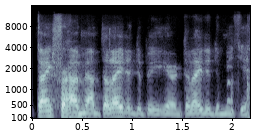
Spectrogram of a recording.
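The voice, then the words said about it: Irish accent. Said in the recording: “that's not a New York accent I hear ... what part of Ireland”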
